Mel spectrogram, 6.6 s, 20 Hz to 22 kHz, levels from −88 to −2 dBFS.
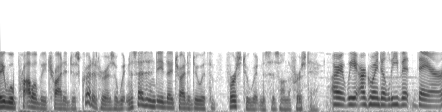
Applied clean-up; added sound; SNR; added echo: none; none; none; none.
